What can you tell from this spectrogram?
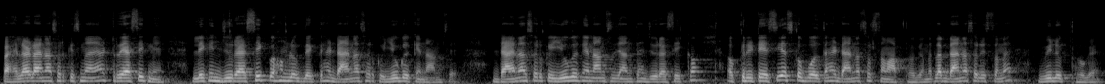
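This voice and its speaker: Young male teacher, a touch high-pitched, runs a lecture as repeated question and answer while drawing on a board. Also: fast talker. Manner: repetitive question-and-answer drilling. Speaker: geography teacher. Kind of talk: classroom lecture.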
